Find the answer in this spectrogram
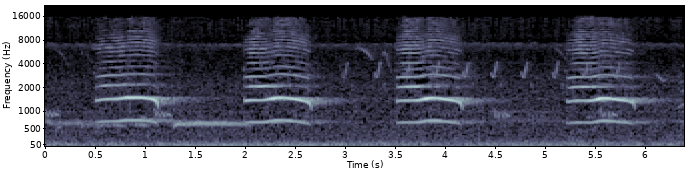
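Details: Indian peafowl (Pavo cristatus) giving its far-carrying, trumpet-like ka-aww call in low-country dry-zone jungle at Panwewa–Nochchiyagama: four loud, nasal, wailing cries, each under a second, about every one and a half seconds, with faint small-bird chirps between.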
